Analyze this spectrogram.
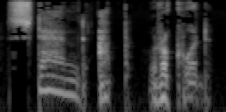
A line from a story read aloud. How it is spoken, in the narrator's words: whispered Harry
